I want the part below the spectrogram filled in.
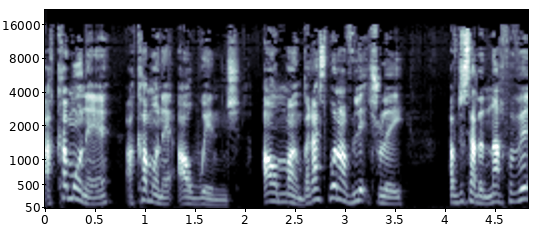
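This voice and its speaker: A man with a London accent, bright and sharp in tone, at a fairly quick pace with very wide pitch swings over a quiet background. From England (London area). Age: 20s. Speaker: football YouTuber. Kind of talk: solo opinion vlog. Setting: home recording to camera. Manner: animated. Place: home room. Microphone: webcam.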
